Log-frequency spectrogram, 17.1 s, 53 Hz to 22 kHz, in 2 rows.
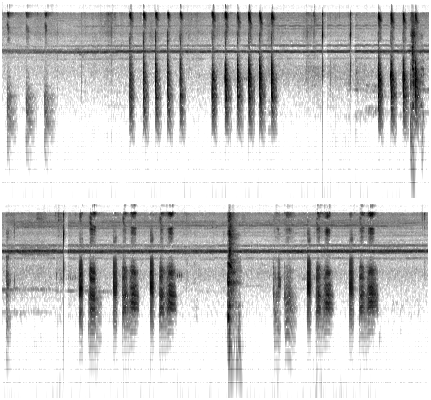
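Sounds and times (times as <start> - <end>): myna harsh calls: 10.1 - 12.0, 14.0 - 16.1.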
